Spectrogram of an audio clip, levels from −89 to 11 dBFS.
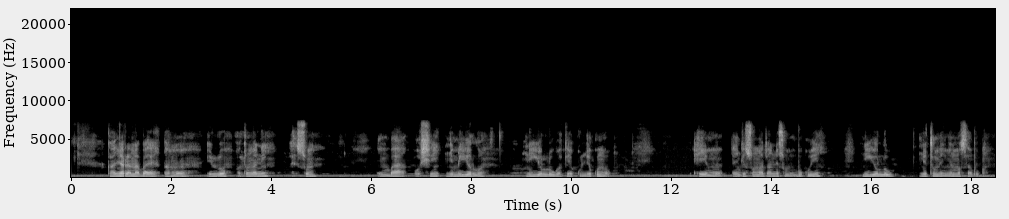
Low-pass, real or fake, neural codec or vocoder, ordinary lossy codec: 7.2 kHz; fake; codec, 16 kHz in and 24 kHz out, 2.2 kbps, FireRedTTS-2 codec; none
